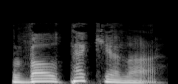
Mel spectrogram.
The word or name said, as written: vulpecula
